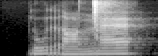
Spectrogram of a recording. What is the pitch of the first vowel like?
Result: rising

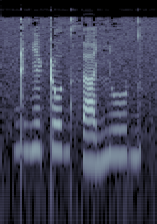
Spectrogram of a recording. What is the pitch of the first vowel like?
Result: high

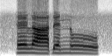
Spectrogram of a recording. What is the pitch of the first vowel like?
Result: high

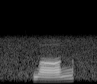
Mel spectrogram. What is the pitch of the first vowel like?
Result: rising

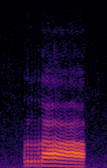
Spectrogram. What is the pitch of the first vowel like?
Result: falling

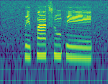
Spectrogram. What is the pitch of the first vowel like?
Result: low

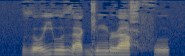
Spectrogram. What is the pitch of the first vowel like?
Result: rising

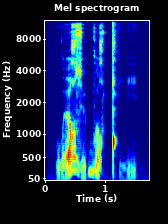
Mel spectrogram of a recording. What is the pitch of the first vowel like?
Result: rising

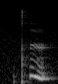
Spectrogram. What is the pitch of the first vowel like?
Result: falling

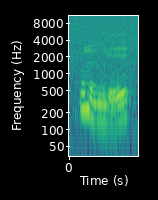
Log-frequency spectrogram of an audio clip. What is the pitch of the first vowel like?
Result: high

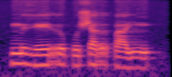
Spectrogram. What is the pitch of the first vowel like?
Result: falling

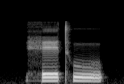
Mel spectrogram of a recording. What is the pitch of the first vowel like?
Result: low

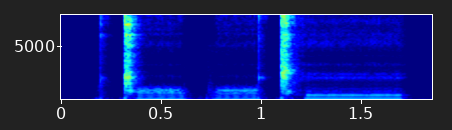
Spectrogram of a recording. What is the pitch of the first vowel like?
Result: low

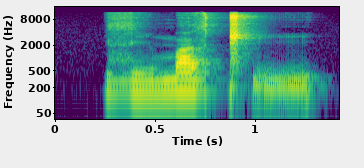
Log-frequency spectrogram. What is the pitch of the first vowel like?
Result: low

